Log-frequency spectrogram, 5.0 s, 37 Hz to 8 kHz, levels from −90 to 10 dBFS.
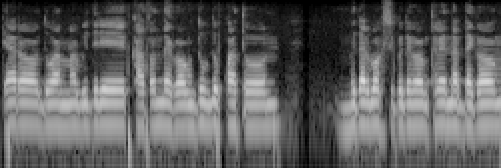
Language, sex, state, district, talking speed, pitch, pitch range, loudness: Chakma, male, Tripura, Dhalai, 190 wpm, 150 Hz, 145-150 Hz, -17 LUFS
